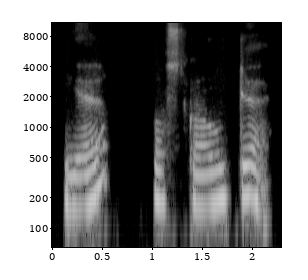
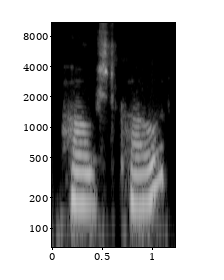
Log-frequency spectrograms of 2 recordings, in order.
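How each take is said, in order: First: The final e is pronounced. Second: The final e is silent. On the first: The speaker calls it right. "because we do like our E's" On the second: The speaker calls it wrong. "But not postcode"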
